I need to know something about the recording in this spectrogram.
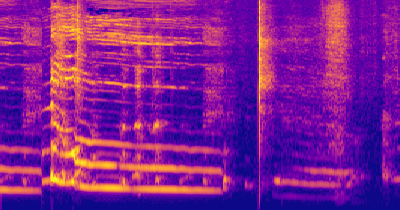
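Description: A man's long, drawn-out howl of dismay at a wrong guess, sliding slowly down in pitch. It comes twice in a row, then a sharp click and a shorter, quieter falling cry.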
